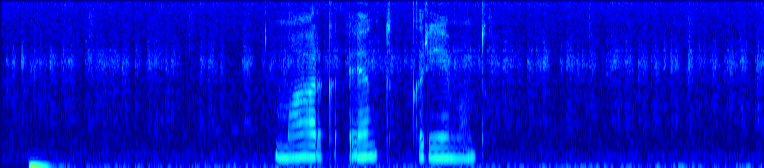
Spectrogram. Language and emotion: Russian, sad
